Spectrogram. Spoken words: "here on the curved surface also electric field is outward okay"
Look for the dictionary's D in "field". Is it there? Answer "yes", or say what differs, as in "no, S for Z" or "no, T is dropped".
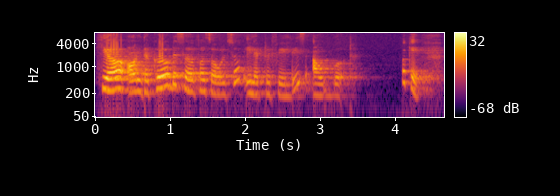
yes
